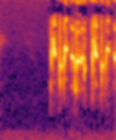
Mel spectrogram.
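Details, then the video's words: Strong bulbul song intended for trapping other bulbuls and calling distant ones: an abrupt start into loud, rich slurred chirps and a short whistled note, packed closely together. "اصوات بلابل تغريد بلبل قوي ينطق الاخرس كذلك للصيد البلابل الاخرى يجيب البلابل البعيده"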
